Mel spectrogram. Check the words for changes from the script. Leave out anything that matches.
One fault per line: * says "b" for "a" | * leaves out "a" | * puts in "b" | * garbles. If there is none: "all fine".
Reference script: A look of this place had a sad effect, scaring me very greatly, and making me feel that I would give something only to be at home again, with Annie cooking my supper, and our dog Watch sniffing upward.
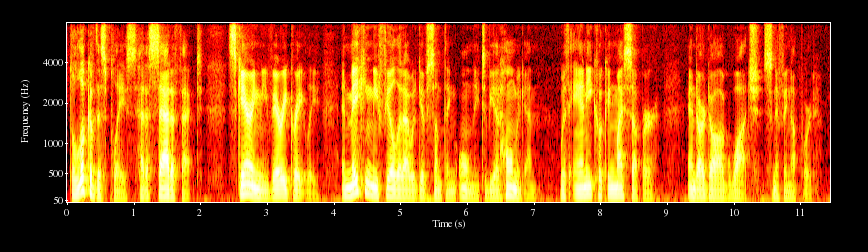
* says "The" for "A"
